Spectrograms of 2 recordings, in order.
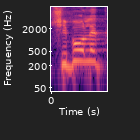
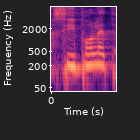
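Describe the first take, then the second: First: The word begins with a 'sh' sound. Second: The word begins with an 's' sound. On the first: This is the form the group could not say. The speaker calls it right. "ஷிபோலெத் அப்படின்னு சொன்னா அவங்களுக்கு என்ன வராதா?" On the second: This is how the group actually said it. The speaker calls it wrong. "சிபோலெத் அப்படிமானா"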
